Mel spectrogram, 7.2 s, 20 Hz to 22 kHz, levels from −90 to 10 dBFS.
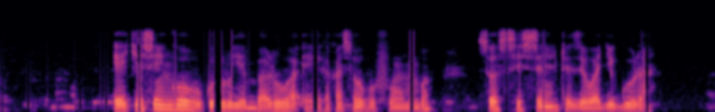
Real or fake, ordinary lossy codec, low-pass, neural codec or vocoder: real; Opus, 64 kbps; 7.2 kHz; none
